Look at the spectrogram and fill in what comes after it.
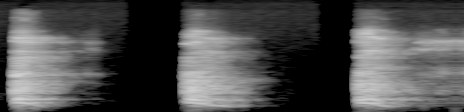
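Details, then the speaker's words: Newborn with respiratory disease gives three short, voiced grunts at the end of each breath out against closed vocal cords; expiratory grunting, a sign of respiratory distress. "so this is grunting so grunting is a sign of respiratory distress"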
